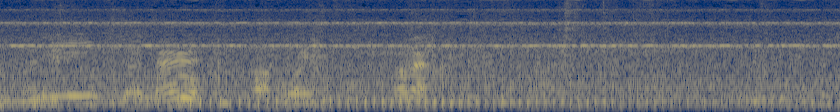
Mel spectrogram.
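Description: Outdoor ambience with a steady, high-pitched two-tone insect drone, and a few brief vocal sounds in the first half.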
